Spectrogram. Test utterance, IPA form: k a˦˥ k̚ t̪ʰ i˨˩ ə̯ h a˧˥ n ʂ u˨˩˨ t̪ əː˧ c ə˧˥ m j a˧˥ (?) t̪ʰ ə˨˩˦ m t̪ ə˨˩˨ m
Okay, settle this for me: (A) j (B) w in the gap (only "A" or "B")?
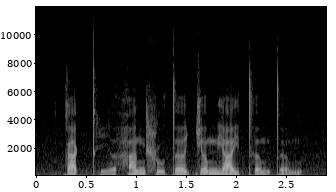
A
